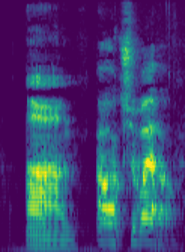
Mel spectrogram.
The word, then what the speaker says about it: Chiwetel: How do you say it? Towie Ekafor, I don't know how to say his name. – Chiwetel Ejiofor.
